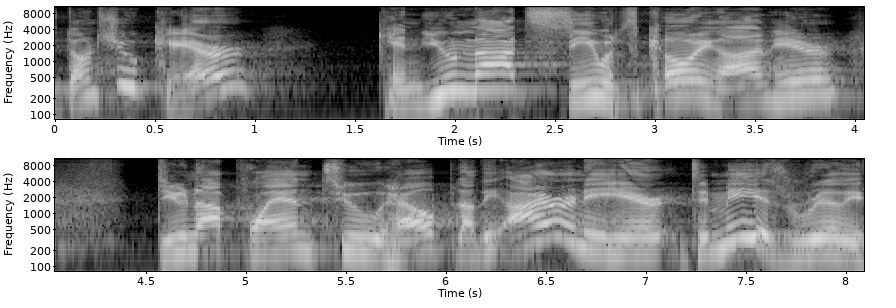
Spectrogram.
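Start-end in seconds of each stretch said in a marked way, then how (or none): 0.0-6.1 higher, slow, pleading complaint; exasperated plea. Retold or imitated. Martha demands Jesus care, exasperated and slow. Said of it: "she says what the disciples say".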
